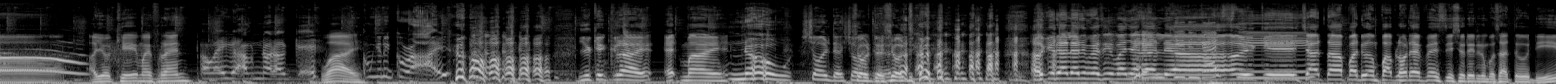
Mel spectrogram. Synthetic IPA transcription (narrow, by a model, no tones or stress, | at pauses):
ʔa̰juokemajfɾɛ̃ndamaɡãmnɔt̚okewajãmɡɔnukɹaj | jukɛ̃nkɾajɛt̚majnoʃoldəʃʃoldəʃoldə | okedaliat̪iməkasimaɲadaliaoket͡ʃat̪apaduəmpat̪̚pulahdɛfəsdəʃudədinõmbəsat̪udi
